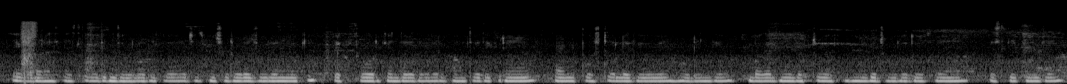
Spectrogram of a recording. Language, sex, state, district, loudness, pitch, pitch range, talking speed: Hindi, male, Jharkhand, Jamtara, -27 LUFS, 155 Hz, 155-160 Hz, 245 wpm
